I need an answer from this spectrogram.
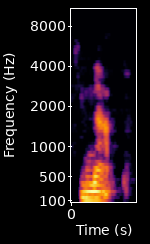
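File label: "nap", English, British accent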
